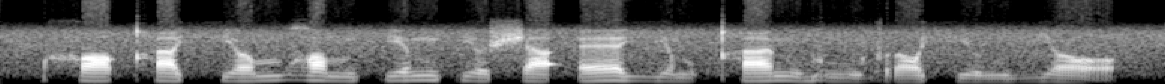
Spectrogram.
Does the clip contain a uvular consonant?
yes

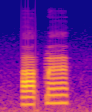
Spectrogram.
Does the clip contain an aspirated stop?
no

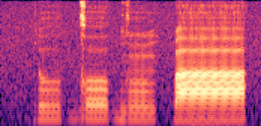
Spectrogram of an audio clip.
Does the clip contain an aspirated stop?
no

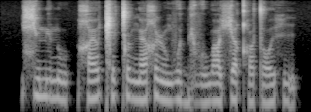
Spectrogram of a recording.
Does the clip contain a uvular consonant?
yes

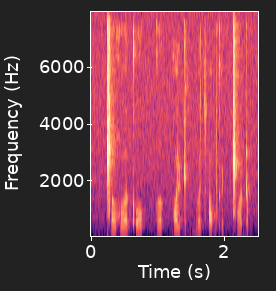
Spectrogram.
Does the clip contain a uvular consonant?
yes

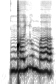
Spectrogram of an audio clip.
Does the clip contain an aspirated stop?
no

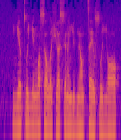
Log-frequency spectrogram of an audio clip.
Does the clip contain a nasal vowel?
yes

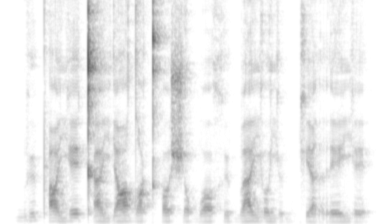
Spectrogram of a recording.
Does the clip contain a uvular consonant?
no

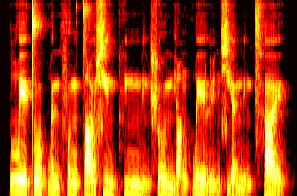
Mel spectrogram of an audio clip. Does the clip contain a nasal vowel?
no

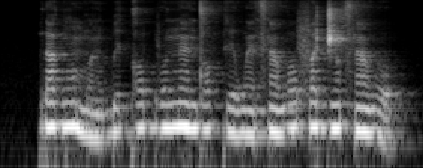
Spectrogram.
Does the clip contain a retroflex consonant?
no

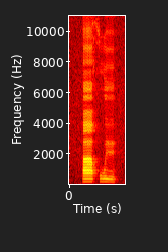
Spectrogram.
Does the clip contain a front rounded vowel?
yes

